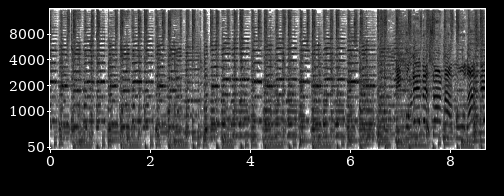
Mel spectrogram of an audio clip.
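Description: Instrumental passage of a vallenato song: diatonic button accordion playing the melody over bass and a steady percussion beat.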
